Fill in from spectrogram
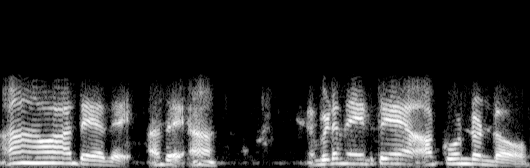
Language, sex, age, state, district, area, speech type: Malayalam, female, 30-45, Kerala, Kollam, rural, conversation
